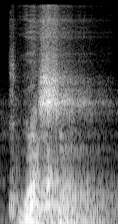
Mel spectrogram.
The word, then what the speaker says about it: croissant: It's pronounced croissant.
